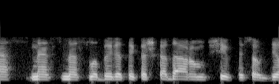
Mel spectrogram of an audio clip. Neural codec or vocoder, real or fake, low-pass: none; real; 5.4 kHz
